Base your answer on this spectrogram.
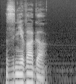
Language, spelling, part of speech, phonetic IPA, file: Polish, zniewaga, noun, [zʲɲɛˈvaɡa], Pl-zniewaga.ogg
